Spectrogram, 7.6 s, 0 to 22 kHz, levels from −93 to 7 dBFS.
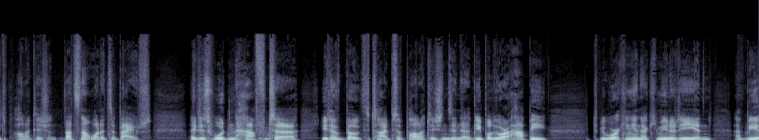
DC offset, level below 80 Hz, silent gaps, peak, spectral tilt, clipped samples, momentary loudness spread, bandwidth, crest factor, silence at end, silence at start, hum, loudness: under 0.1%; -48 dBFS; none; -4 dBFS; -5.5 dB/octave; under 0.1%; 11 LU; 17 kHz; 18 dB; 0 s; 0 s; none; -22 LUFS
